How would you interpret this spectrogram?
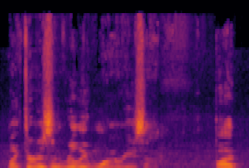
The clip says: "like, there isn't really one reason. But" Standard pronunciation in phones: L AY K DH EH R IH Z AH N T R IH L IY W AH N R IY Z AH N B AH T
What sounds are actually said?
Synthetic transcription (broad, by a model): L AY K DH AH R IH Z AH N T R IH L IY W AH N R IY Z AH N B AH T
